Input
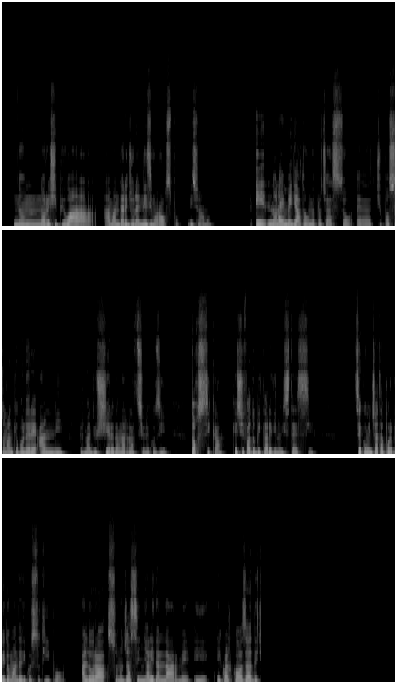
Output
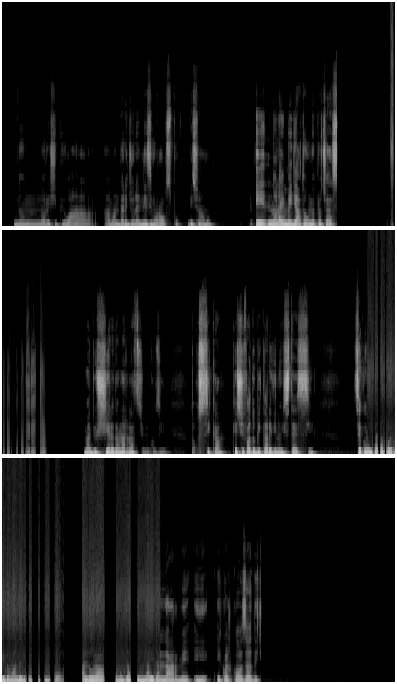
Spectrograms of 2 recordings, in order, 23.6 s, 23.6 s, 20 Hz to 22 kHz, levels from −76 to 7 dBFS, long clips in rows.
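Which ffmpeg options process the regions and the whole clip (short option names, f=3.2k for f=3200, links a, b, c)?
-filter_complex "[0:a]asettb=1/sr,asplit=3[a][b][c];[a]atrim=end=6.704[d];[b]atrim=start=6.7:end=9.52,asetpts=PTS-STARTPTS,afade=t=in:d=0.004:c=qsin,afade=t=out:st=2.816:d=0.004:c=qsin,acrusher=bits=3:mix=0:aa=0.5,acompressor=threshold=-46dB:ratio=2.5:attack=3.2:release=140:knee=1:detection=peak[e];[c]atrim=start=9.516[f];[d][e]acrossfade=d=0.004:c1=hsin:c2=qsin[g];[g][f]acrossfade=d=0.004:c1=qsin:c2=hsin,asettb=1/sr,asplit=3[h][i][j];[h]atrim=end=10.584[k];[i]atrim=start=10.58:end=11.81,asetpts=PTS-STARTPTS,afade=t=in:d=0.004:c=qsin,afade=t=out:st=1.226:d=0.004:c=qsin,highshelf=f=5.1k:g=-8,acompressor=threshold=-48dB:ratio=16:attack=3.2:release=140:knee=1:detection=peak,highpass=f=520:p=1[l];[j]atrim=start=11.806[m];[k][l]acrossfade=d=0.004:c1=hsin:c2=qsin[n];[n][m]acrossfade=d=0.004:c1=qsin:c2=hsin,asettb=1/sr,asplit=3[o][p][q];[o]atrim=end=15.174[r];[p]atrim=start=15.17:end=18.89,asetpts=PTS-STARTPTS,afade=t=in:d=0.004:c=qsin,afade=t=out:st=3.716:d=0.004:c=qsin,lowpass=1k,aeval=exprs='val(0)*gte(abs(val(0)),0.00501)':c=same[s];[q]atrim=start=18.886[t];[r][s]acrossfade=d=0.004:c1=hsin:c2=qsin[u];[u][t]acrossfade=d=0.004:c1=qsin:c2=hsin,dynaudnorm=f=220:g=31:m=15dB,equalizer=f=125:t=o:w=1:g=9,equalizer=f=1k:t=o:w=1:g=-10,equalizer=f=2k:t=o:w=1:g=-8,equalizer=f=4k:t=o:w=1:g=-11,equalizer=f=8k:t=o:w=1:g=9"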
